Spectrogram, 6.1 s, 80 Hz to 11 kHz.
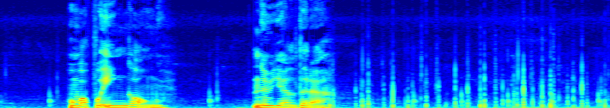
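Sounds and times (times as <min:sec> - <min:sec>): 
speech: 0:00.7 - 0:01.8, 0:02.5 - 0:03.3
woman's high heels clicking on parking lot asphalt: 0:03.2 - 0:06.0.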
